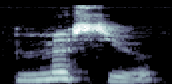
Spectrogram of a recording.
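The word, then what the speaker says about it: monsieur: ام او بوان هي مسيو، مسيو كتكتب مونسيور ولكن كتنطق مسيو، مسيو كيقولوا مسيو فلان مسيو فلان مسيو فلان يعني سيدي.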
